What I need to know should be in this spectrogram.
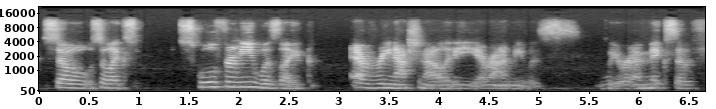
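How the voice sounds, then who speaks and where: A woman's voice: on the low side, little pitch movement, normal speed, vocal fry, fairly bright tone. A woman in her twenties, a podcast guest, talking casually and rambling a little with lots of filler words. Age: 20s. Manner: chatty, rambling, many "like" fillers. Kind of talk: casual conversation.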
